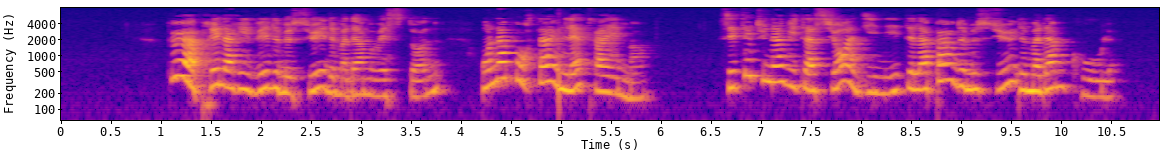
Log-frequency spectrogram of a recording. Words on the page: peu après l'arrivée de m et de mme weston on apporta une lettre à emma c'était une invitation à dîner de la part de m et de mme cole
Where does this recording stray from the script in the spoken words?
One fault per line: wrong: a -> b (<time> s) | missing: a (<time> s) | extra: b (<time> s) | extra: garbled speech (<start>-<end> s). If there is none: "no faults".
missing: et (9.2 s)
